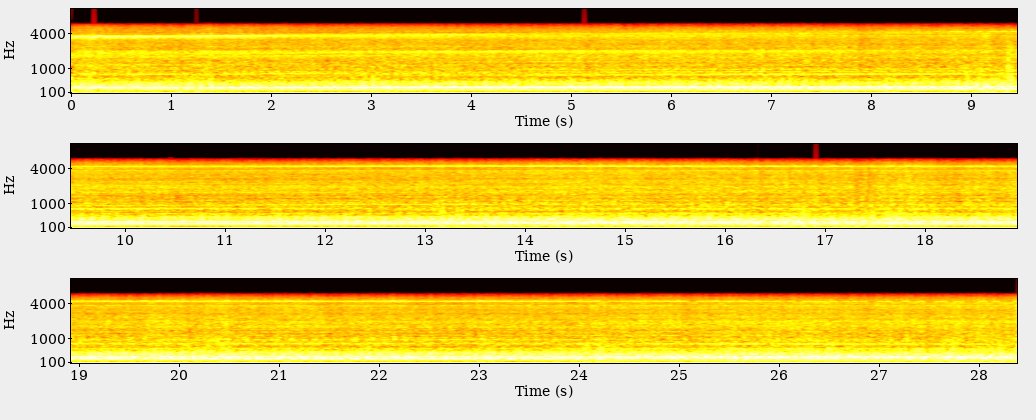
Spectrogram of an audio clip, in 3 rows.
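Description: Kawasaki ZX-10R's inline-four engine running steadily at low road speed, its pitch rising slowly, with a thin high whine over it.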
